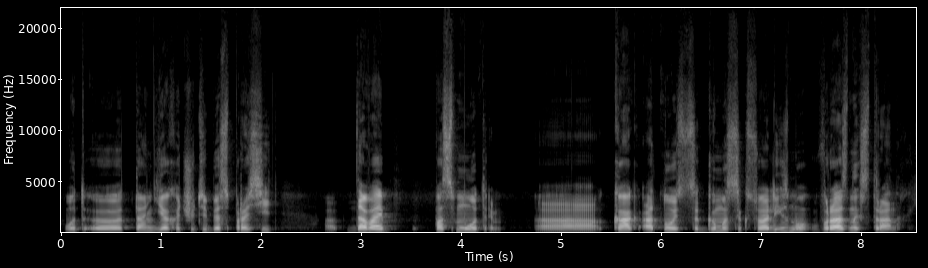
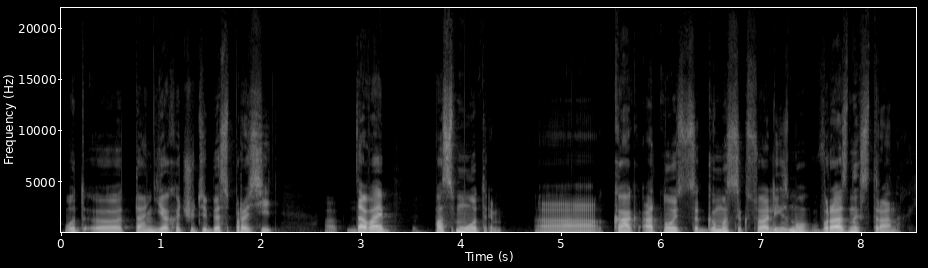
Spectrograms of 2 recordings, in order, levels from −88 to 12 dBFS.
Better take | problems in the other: second | thin; very; fading below 450 Hz

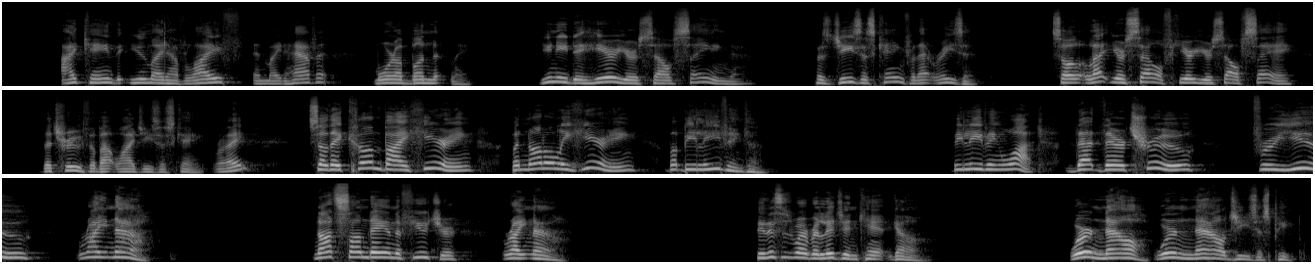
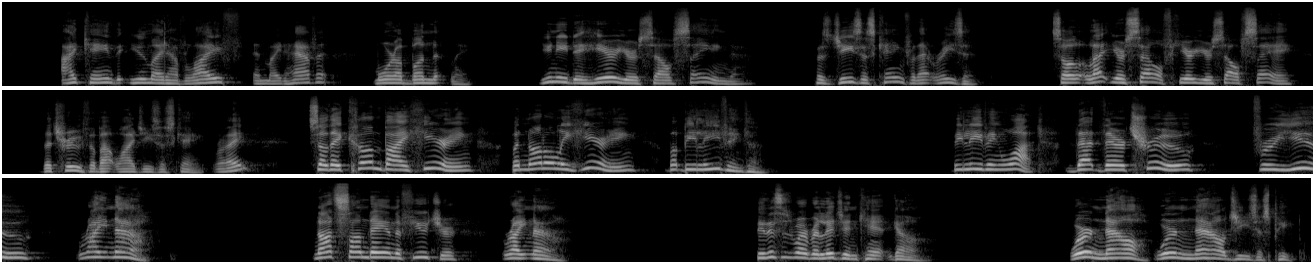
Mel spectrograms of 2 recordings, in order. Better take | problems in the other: neither | none

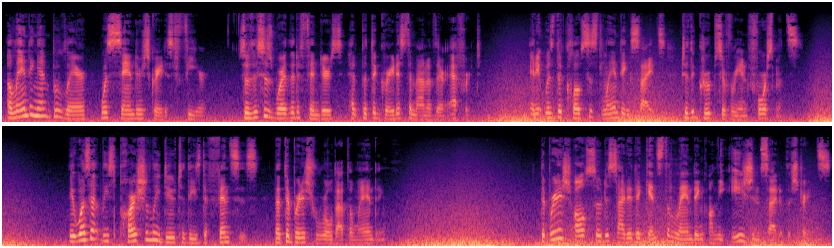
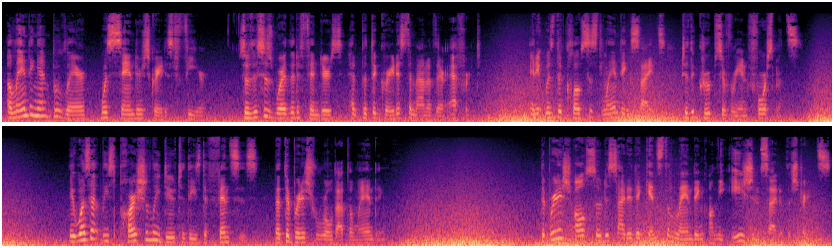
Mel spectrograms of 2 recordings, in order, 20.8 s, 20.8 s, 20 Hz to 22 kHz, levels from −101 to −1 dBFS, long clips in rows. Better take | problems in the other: first | wind noise on the microphone; heavy; 8 dB below the speech; occasional gusts in the first

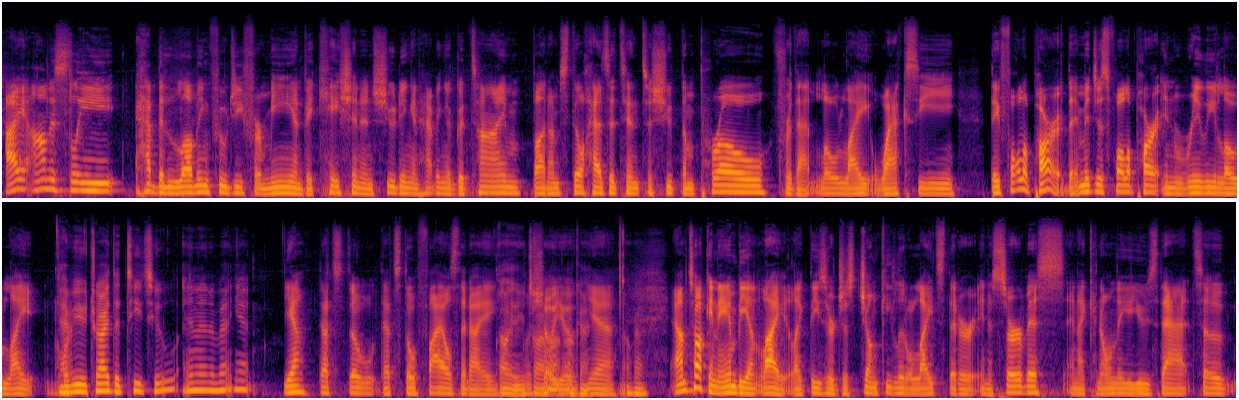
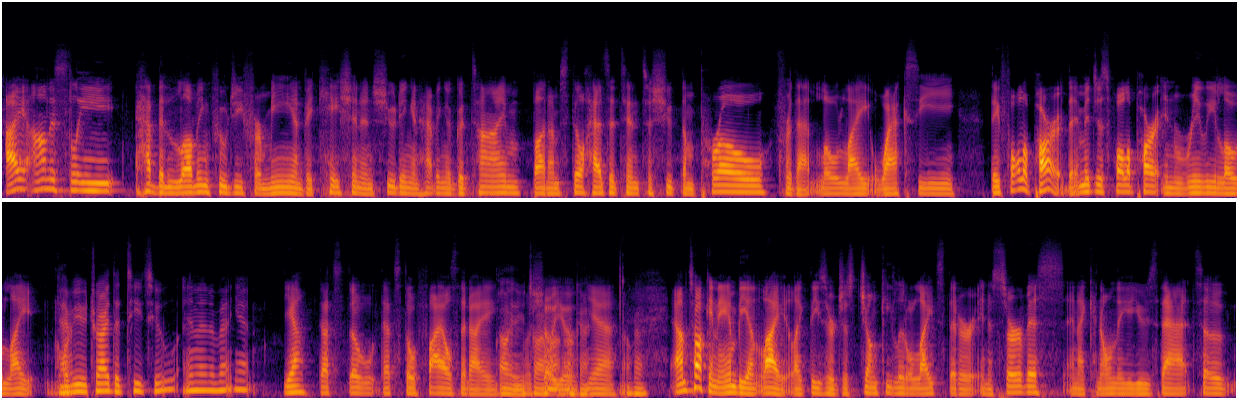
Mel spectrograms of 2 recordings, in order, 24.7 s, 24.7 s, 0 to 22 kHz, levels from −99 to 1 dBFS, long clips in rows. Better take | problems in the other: first | muffled; very; fading above 1.5 kHz

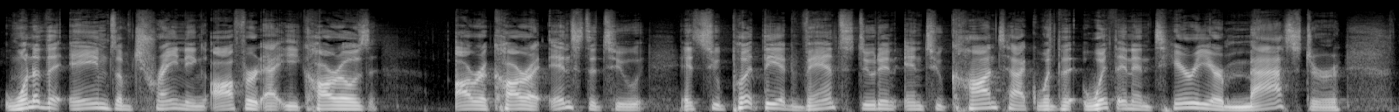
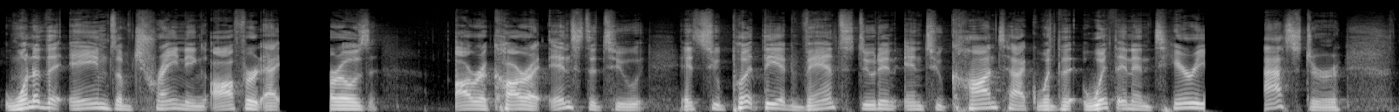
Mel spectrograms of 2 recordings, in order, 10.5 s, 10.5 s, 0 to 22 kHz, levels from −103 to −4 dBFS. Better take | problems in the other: first | audio cutting out; at 2 s and at 9 s

